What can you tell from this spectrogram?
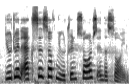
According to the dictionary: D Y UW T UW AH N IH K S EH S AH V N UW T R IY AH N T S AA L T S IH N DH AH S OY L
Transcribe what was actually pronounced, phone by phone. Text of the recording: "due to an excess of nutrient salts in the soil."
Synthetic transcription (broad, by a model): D Y UW T UW AH N IH K S EH S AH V N UW T R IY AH N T S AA T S IH N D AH S OY L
